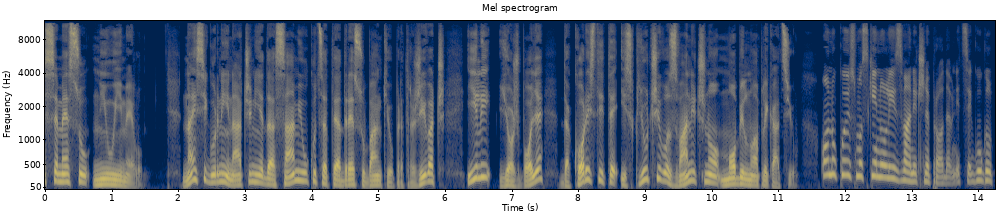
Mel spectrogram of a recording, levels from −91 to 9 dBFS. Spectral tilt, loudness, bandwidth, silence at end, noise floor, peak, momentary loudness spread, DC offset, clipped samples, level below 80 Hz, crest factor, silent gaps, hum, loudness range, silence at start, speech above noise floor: -5 dB/octave; -18 LUFS; 12 kHz; 0.05 s; -49 dBFS; 0 dBFS; 10 LU; under 0.1%; under 0.1%; -46 dBFS; 18 dB; none; none; 3 LU; 0 s; 31 dB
